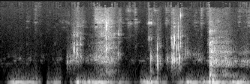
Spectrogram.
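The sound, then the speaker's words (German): Faint sipping of coffee: several soft, breathy slurps and swallows in a loose, uneven rhythm, with short gaps between them and no talk. “während ich jetzt einen Schluck von meinem Kaffee trinke.”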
